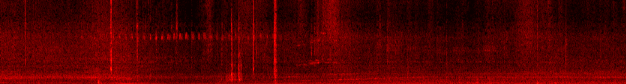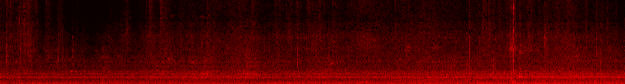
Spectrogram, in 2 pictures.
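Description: A car engine hums low and steady from inside the cabin.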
